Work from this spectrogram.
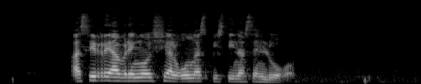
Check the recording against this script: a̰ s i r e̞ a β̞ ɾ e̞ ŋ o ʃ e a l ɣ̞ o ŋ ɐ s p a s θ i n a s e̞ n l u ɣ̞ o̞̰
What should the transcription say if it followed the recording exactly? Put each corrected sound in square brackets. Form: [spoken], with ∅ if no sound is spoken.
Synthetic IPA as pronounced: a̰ s i r e̞ a β̞ ɾ e̞ ŋ o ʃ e a l ɣ̞ [u] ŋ [a] s p [i] s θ i n a s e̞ n l u ɣ̞ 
